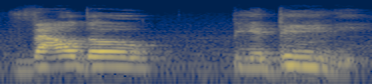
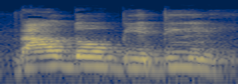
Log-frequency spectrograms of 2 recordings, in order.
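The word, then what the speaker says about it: Valdobbiadene: Valdo Biadini. Valdo Biadini.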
